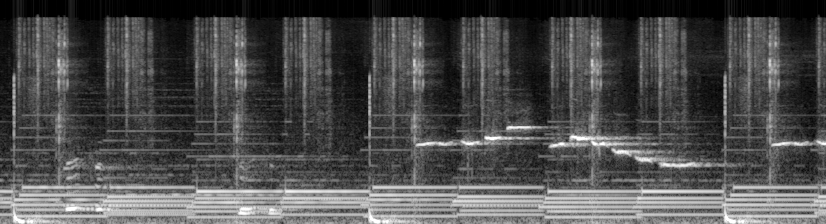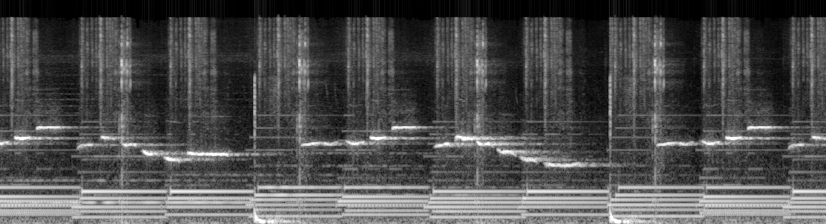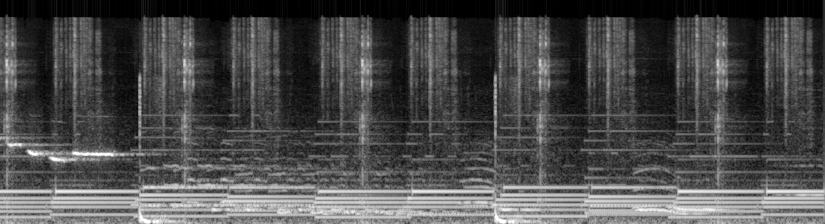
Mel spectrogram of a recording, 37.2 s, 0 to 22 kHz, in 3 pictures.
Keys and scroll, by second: 0.3 alt+z, 2.1 ctrl+c, 2.3 ctrl+v, 2.9 alt+x, 5.1 ctrl+c, 5.4 ctrl+v, 11.6 alt+x, 12.7 alt+], 14.9 alt+], 15.4 alt+x, 16.1 ctrl+s, 17.4 ctrl+a, 19.2 space.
